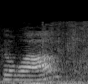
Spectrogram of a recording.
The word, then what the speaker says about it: Gaal: Because the first word we're going to look at is pronounced Gaal. It's a Hebrew word.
